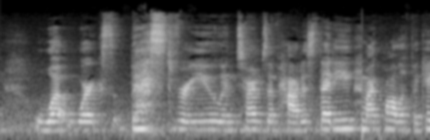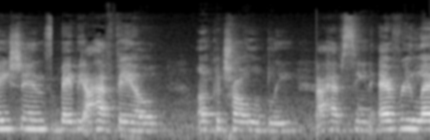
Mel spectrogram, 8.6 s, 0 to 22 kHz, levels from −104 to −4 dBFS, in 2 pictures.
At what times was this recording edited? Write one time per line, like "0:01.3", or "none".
0:03.6
0:04.8
0:07.4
